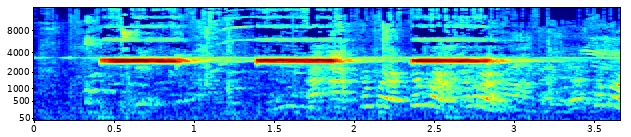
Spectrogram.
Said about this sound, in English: Back at Como Community Center, a fire alarm sends kids streaming outside.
